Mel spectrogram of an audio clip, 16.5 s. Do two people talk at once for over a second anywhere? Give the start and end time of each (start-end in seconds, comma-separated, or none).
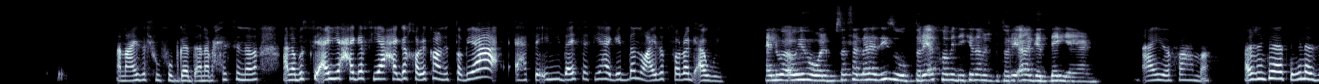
none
